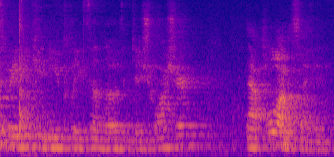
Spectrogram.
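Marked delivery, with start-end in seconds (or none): 0.0-2.3 soft, low sweet mother voice; sweet mom. Acted. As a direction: ask it gently like a kind mom. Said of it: "your mom says".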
